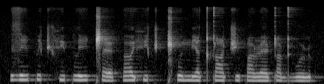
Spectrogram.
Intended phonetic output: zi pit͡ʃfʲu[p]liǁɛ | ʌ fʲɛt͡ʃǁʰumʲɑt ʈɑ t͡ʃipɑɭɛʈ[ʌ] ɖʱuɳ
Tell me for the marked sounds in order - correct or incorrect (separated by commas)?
correct, incorrect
